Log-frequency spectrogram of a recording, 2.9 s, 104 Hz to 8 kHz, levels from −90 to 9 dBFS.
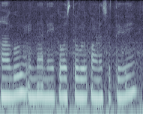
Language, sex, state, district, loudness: Kannada, female, Karnataka, Bidar, -14 LUFS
